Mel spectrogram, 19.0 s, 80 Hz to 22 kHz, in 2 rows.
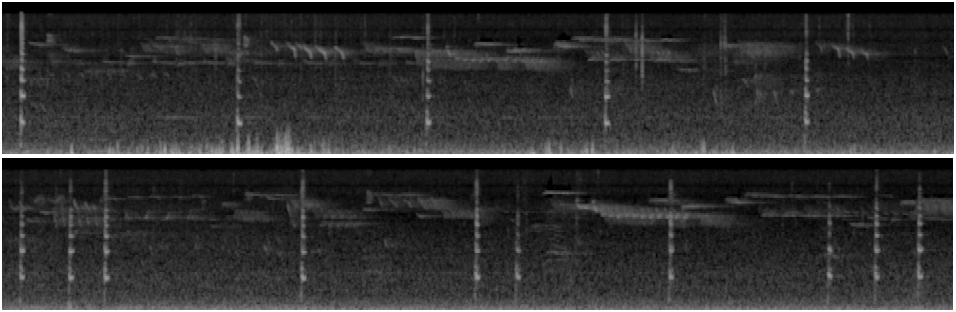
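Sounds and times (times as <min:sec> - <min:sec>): songbirds trilling: 0:00.0 - 0:19.0.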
